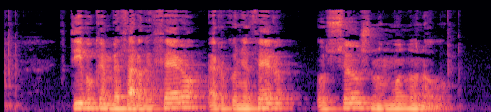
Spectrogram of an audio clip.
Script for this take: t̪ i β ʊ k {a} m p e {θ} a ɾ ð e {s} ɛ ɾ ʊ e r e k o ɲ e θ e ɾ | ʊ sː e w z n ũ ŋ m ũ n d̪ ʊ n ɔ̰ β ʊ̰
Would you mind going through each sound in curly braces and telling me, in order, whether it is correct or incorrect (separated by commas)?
incorrect, correct, incorrect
